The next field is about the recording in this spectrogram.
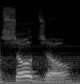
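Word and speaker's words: σῴζω: Now the middle of that word though, sozo, the zeta, it's pronounced like a DZ. So if you look in your transliteration there, I put DZ there for you so you know how it's pronounced. When you have zeta in the middle of a word, it becomes like a sibilant. It's a combination of delta and sigma put together.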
